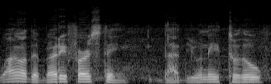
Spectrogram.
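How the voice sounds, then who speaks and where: There is noticeable background noise as a man speaks at medium pitch. He has a non-native accent. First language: not English. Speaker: gaming YouTuber. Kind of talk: game tutorial. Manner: slightly halting.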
